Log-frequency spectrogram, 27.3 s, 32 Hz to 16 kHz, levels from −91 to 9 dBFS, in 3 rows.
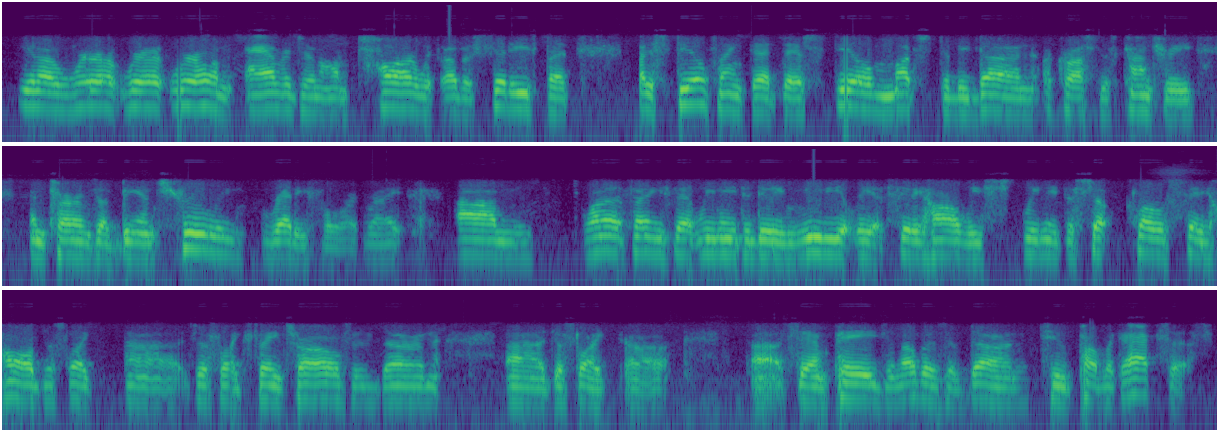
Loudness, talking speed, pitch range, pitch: -23 LUFS, 180 wpm, 120-140 Hz, 125 Hz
